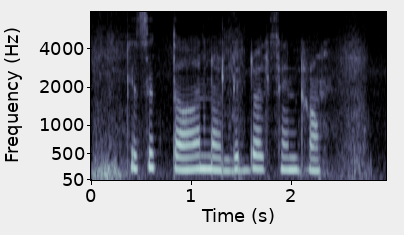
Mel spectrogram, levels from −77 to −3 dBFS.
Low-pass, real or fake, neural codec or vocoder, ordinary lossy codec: none; fake; codec, 16 kHz, 16 kbps, FunCodec, trained on Chinese and English, 50 frames a second; none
